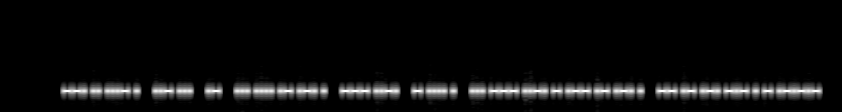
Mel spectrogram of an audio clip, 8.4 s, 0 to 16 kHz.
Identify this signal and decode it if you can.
Morse code, heard as a keyed tone, about 48 wpm, 700 Hz. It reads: GIVE US A SHARE OF THE SOFTWARE MARKET.
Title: Sentences from Top 1000 Words - Review Part 6 - 50wpm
